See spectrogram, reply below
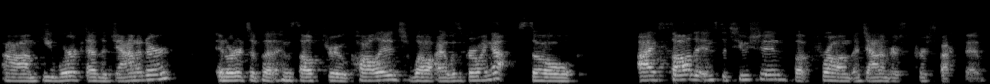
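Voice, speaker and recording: A woman's voice: fairly low pitch, moderate pace. Earnest woman on a dull, distant line. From Utah, USA. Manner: earnest, reflective, adds "right?" tags. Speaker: panelist. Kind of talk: personal storytelling in a panel webinar. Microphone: video call computer mic. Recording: dull, distant webinar audio.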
